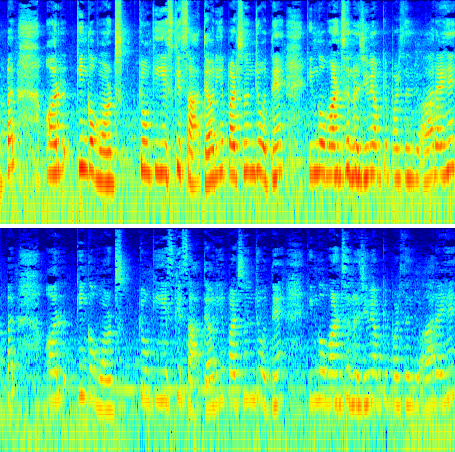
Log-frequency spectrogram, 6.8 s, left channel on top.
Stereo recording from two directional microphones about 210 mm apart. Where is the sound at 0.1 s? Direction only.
40° left (ahead or behind).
